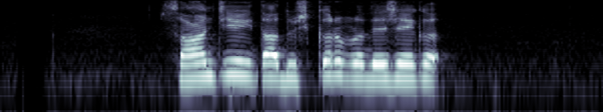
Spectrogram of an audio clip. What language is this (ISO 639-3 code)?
sin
